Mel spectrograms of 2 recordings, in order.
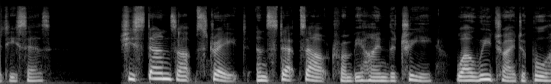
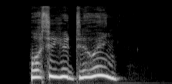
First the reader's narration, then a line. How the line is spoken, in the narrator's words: Anne says in a loud, panicked whisper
